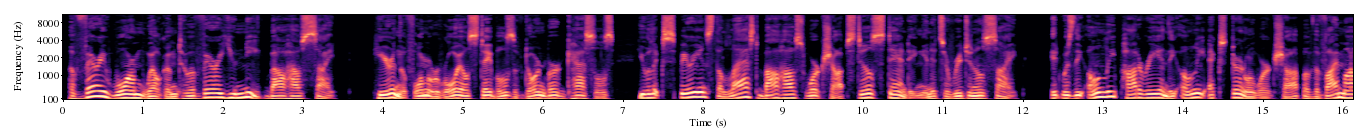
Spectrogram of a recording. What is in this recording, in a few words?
english american audio guides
